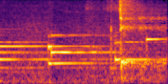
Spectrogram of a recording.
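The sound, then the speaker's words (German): A bright, tinkling jingle from the 'Frühstück mit Bier' beer cart, which brings fresh beer, plays a simple melody of sustained chime-like tones, fairly steady and moderately loud, with no talking over it. “man hört hier im Hintergrund unseren Frühstück mit Bier Bierwagen.”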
